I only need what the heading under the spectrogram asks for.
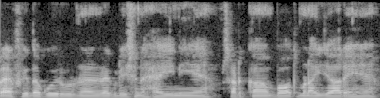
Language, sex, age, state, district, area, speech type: Punjabi, male, 30-45, Punjab, Mohali, urban, spontaneous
